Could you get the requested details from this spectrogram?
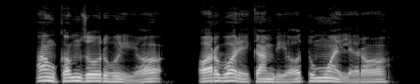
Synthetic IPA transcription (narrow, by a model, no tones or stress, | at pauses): aːũkɐmd͡zoːɾɦʊijɔː | ɾbʱɔɾikãːmbijɔt̪ʊmũaːɪlɛɾɔː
